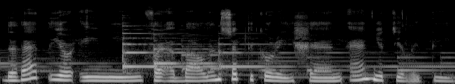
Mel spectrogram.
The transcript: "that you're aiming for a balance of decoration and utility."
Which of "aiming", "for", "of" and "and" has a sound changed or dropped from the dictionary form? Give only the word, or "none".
of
